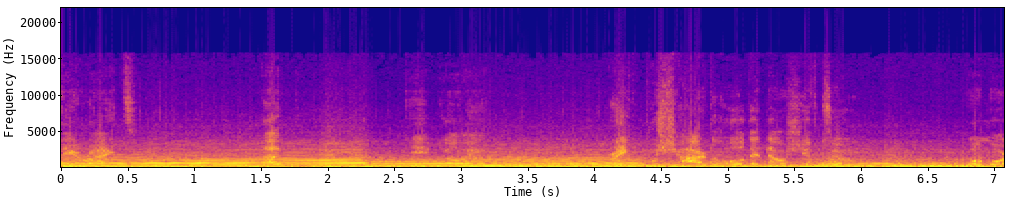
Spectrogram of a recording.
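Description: A Lamborghini Huracan Performante engine pulls hard at full power, a loud sustained drone climbing in pitch between shifts, while a voice gives driving instructions over it.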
